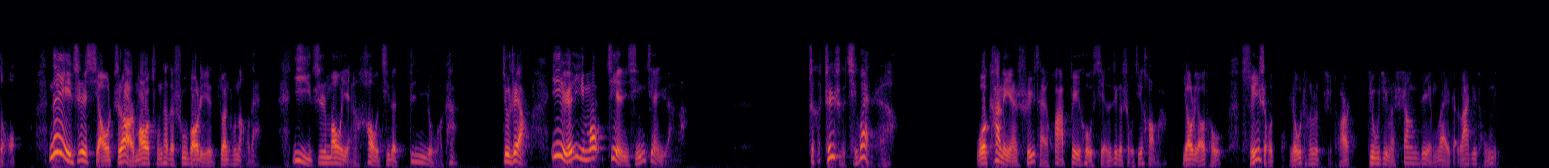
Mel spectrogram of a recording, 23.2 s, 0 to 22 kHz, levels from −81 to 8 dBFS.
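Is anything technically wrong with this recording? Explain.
Yes. The speech has three kinds of fault, heard against a wideband phone call whose clear, lightly coded sound fits HD Voice at around 12.65 kbit/s.

Hard clipping: A brief crackle sits on the loud peaks from 7.72 to 7.82 s, then a longer, grittier edge from 8.47 to 9.25 s. The signal overshot what a stage in the chain could pass, by about 1 dB and then about 2 dB, so its peaks were sliced flat. Those squared-off tops add high harmonics that the ear hears as crackle rather than full fuzz, because the overload is small.

Handover gap: At 19.08 s the voice fades within a few tens of milliseconds and stays silent until 19.22 s, a 140 ms hole. The call was being switched from one network to another, and no speech frames arrived while the link changed over. Whatever was said in that window is simply missing.

Fallback to narrowband: From 19.22 s to the end the voice turns duller, boxier and rougher, with nothing left above 4 kHz. 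Right after the handover the call dropped out of wideband coding into an older narrowband codec, which fits GSM full rate at 13 kbit/s. That codec only carries the traditional telephone band, so the sibilance and airiness of the earlier part are gone.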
